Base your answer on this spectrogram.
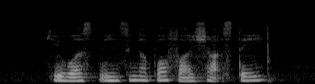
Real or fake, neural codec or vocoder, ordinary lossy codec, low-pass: real; none; none; none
